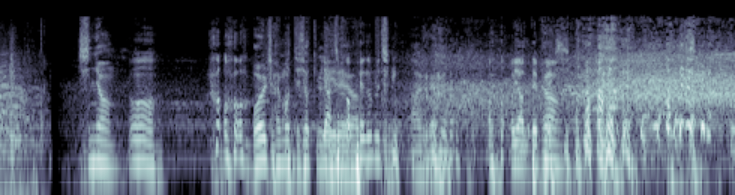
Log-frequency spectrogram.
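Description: A young man speaks on stage through a microphone.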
